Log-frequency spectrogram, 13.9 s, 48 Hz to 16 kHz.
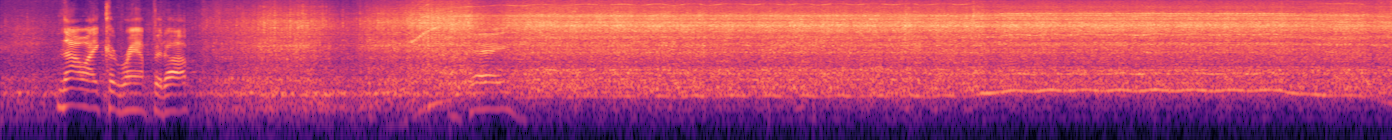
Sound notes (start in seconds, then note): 7.1 blender whirring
